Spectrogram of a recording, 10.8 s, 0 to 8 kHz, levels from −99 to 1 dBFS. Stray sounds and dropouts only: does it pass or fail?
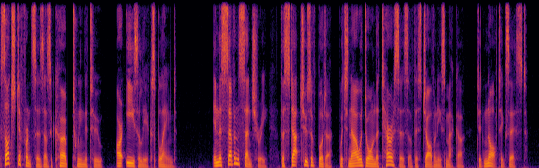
fail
